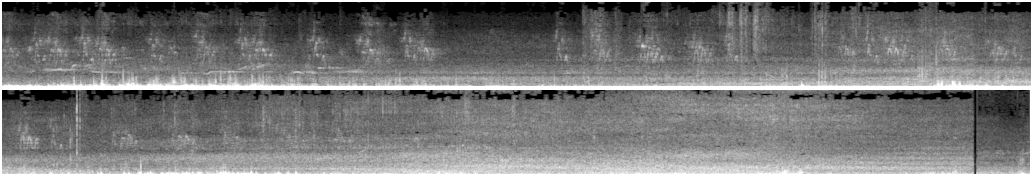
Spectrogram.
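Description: Wind buffeting the microphone in gusts, with road traffic noise; a broad rushing hiss builds up in the second half.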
